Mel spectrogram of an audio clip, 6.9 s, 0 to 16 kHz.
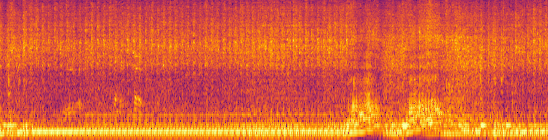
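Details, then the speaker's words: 1977 Sigma Lancer after fitting long-tube headers: steady deep exhaust drone at idle, then quick clean blips rising and falling smoothly. Before, it was lumpy low down and raspy when revved higher; now it sounds aggressive throughout, a healthy engine. "so before it used to be real like kind of lumpy it was nice when i was down low but then as it revved up higher got that real raspy sound now it sounds real aggressive the whole way through"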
